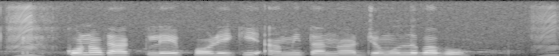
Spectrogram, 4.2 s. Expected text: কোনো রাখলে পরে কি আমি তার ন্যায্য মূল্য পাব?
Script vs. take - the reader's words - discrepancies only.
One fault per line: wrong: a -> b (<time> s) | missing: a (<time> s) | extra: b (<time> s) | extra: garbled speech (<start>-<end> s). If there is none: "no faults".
no faults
